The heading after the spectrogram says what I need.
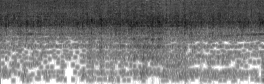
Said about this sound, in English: Nice flow of water out of here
